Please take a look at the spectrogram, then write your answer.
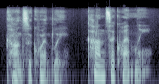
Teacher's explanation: It is 4 syllables. Consequently. Stress on the first syllable.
